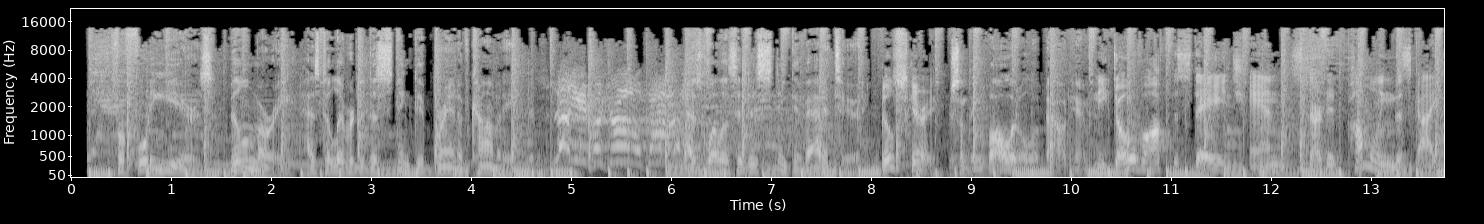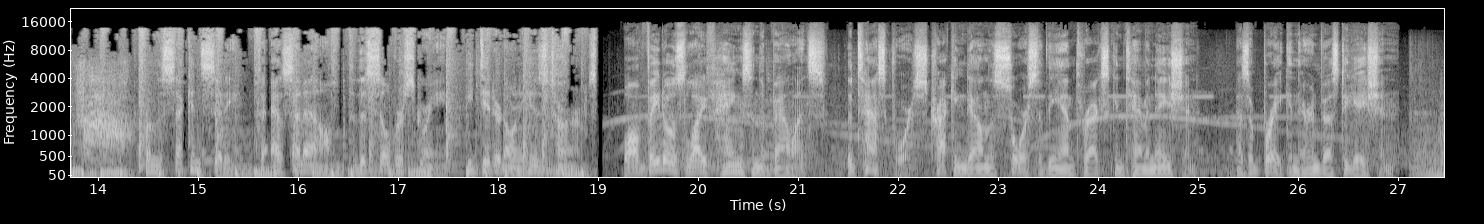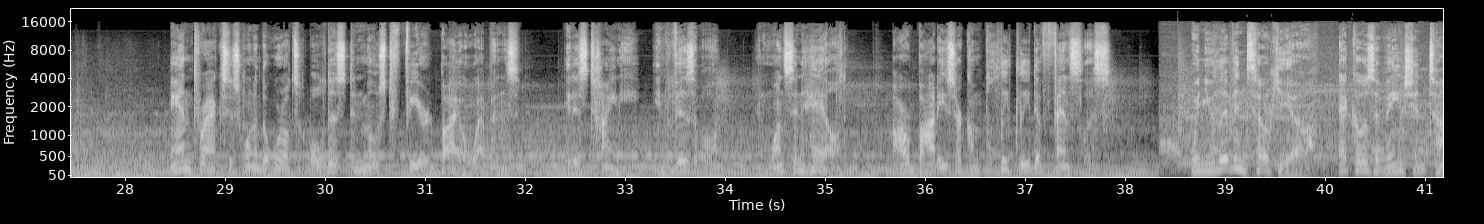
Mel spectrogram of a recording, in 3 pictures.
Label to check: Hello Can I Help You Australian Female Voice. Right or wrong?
Wrong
